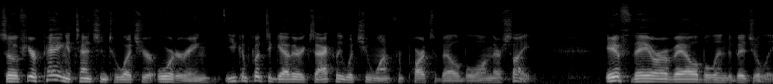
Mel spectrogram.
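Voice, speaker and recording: With a Philadelphia accent, the speaker's pitch swings very widely in a very clean recording with a silent background. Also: man. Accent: Philadelphia-area. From Delaware County, Pennsylvania. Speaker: hobbyist video maker. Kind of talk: casual narrated product review. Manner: joking, conversational.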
